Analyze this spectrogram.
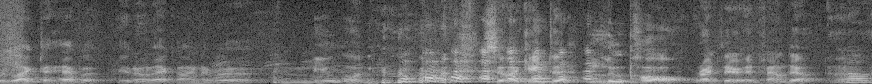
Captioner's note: laughter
